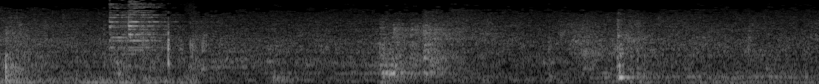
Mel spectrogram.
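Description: Kitchenware being handled: one bright ringing clink about half a second in, then a few soft knocks.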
